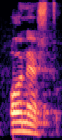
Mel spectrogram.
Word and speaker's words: honest: pronoun we pronounce what not honest but we pronounce it as honest or next so i have written n then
